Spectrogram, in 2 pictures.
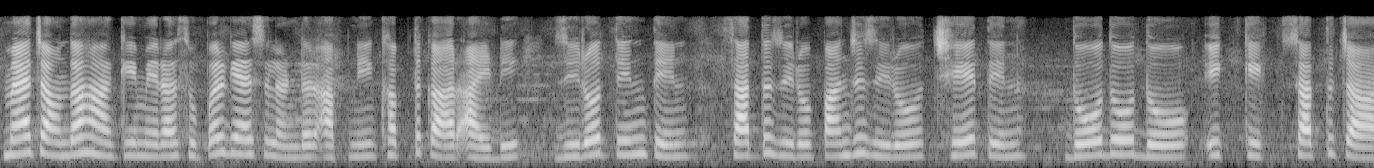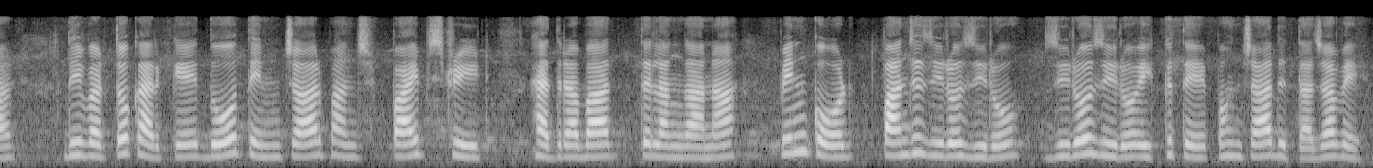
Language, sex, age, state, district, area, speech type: Punjabi, female, 18-30, Punjab, Ludhiana, rural, read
